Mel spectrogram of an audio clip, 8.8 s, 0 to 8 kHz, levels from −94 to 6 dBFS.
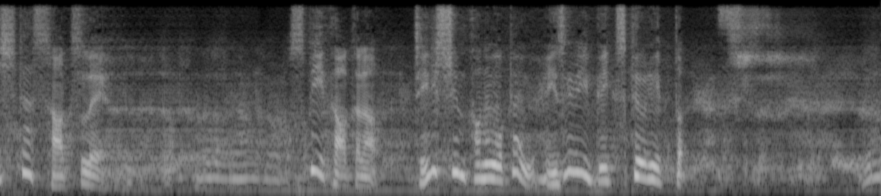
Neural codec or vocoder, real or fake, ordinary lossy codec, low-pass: codec, 16 kHz, 0.5 kbps, FunCodec, trained on LibriTTS, 25 frames a second; fake; none; 7.2 kHz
